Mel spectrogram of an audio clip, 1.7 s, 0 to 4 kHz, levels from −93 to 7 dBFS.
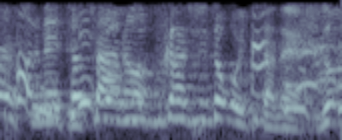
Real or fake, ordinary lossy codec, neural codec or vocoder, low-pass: real; none; none; 3.6 kHz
